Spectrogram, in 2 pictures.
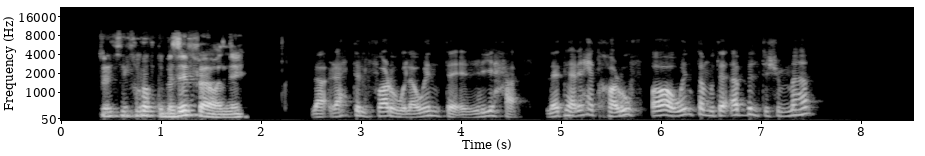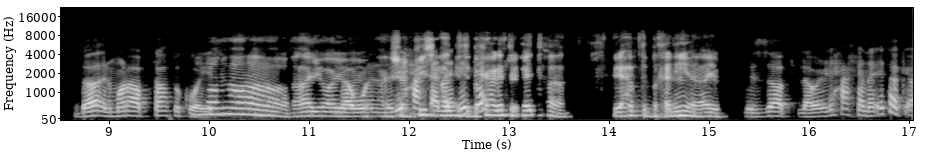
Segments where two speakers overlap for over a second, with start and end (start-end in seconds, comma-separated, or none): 11.2-13.1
